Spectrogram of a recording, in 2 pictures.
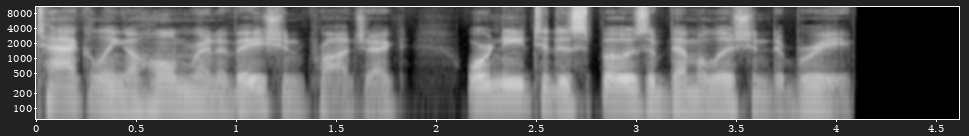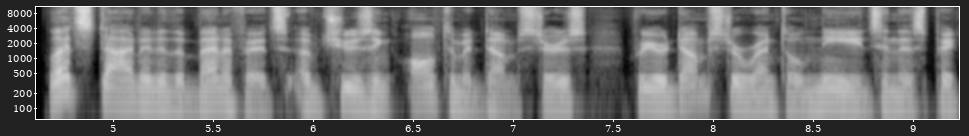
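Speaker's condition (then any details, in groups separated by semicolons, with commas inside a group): No condition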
